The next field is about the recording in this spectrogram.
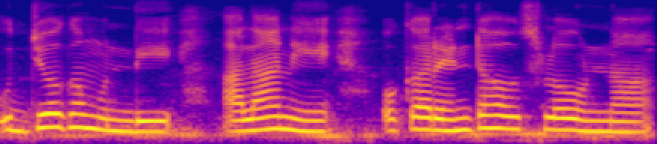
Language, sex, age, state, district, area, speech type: Telugu, female, 18-30, Andhra Pradesh, Vizianagaram, urban, spontaneous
